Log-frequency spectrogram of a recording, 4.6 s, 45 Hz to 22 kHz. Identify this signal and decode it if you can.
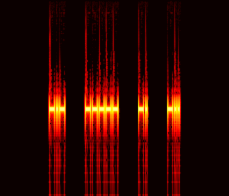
Morse code, heard as a keyed tone, about 36 wpm, spaced as for 16 wpm, 700 Hz. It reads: K0ND
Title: USA Call Signs - 4x Character Spacing - 35wpm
